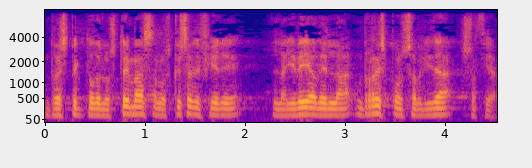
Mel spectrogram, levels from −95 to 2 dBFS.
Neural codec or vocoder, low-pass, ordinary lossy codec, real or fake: none; 7.2 kHz; none; real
